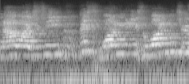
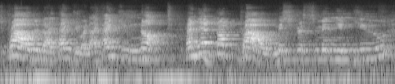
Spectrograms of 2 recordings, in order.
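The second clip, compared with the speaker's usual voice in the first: ordinary talk, nothing marked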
